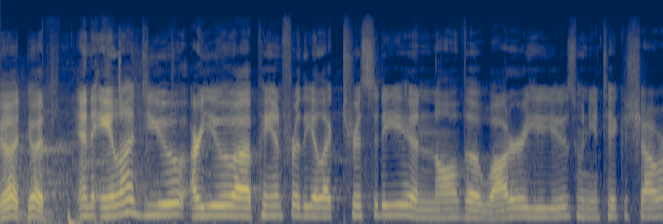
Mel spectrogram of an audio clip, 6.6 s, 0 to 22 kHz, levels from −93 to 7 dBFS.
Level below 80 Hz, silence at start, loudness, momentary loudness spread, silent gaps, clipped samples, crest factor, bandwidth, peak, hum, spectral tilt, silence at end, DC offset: -50 dBFS; 0 s; -24 LUFS; 12 LU; none; under 0.1%; 18 dB; 14.5 kHz; -6 dBFS; none; -5.5 dB/octave; 0 s; under 0.1%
